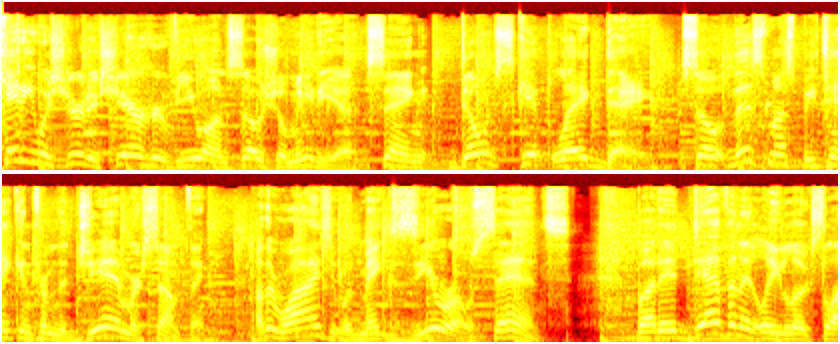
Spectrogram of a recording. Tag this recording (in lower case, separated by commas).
speech, music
